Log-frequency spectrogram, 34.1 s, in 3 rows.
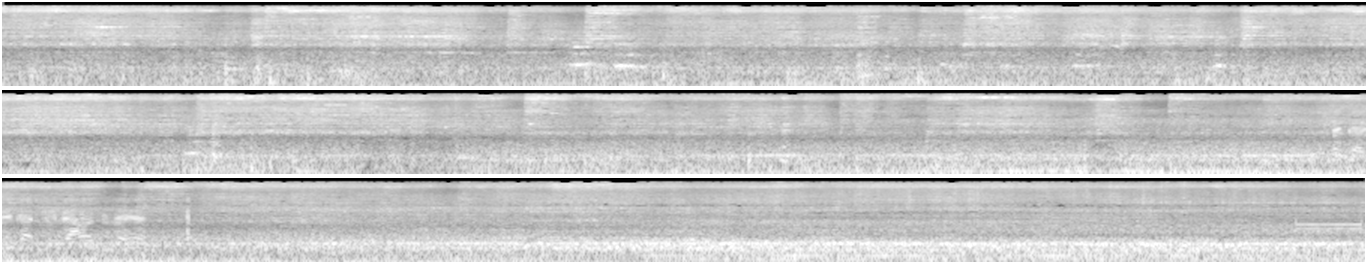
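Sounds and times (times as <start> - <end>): wheel squeal: 0.0 - 7.1, 7.7 - 20.8
train wheels rumbling on rails: 0.0 - 34.0.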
